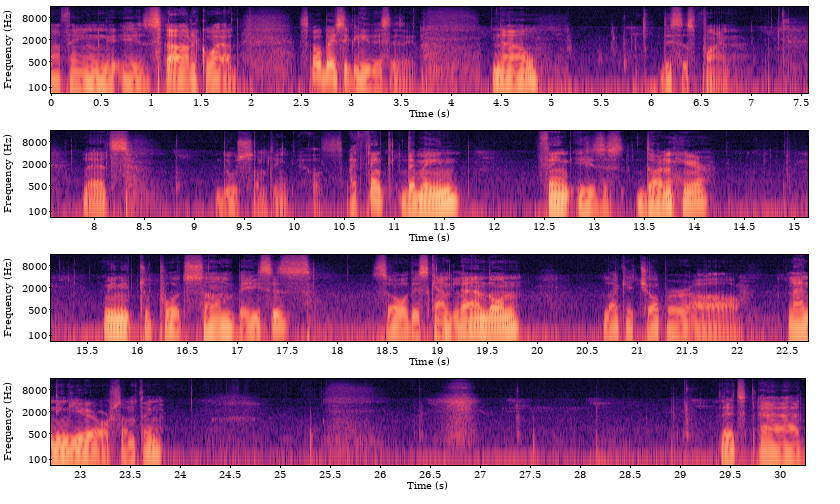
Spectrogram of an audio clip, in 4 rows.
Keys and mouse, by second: 3.0-3.6 middle drag, 4.0 middle click, 4.8 Tab, 7.2 shift+middle click, 8.3 Tab, 10.0-10.8 middle drag, 13.4 click, 14.3-14.9 middle drag, 16.0-16.4 middle drag, 18.1-18.5 middle drag, 19.8 Tab, 26.7 Tab, 28.9 shift+a.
